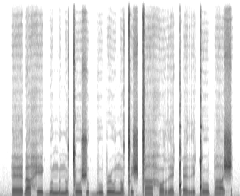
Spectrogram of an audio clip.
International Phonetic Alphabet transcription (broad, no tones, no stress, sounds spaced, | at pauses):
ɛ ɗ a h e ɡ͡b ʊ ŋ ʊ n o ǀ o ʃ u ɡ͡b u p ɹ u n ɔ ǀ ɪ ʃ ǀ a h ɔ r ɛ ǃʼ ɛ r ɪ ǃ o p a ʃ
